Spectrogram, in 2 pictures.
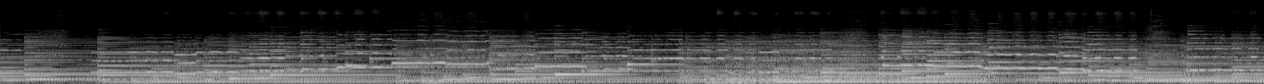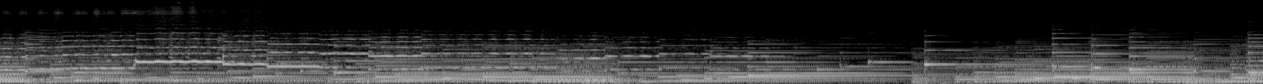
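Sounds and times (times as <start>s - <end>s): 
flute: 0.0s - 21.6s
piano: 0.0s - 25.2s.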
